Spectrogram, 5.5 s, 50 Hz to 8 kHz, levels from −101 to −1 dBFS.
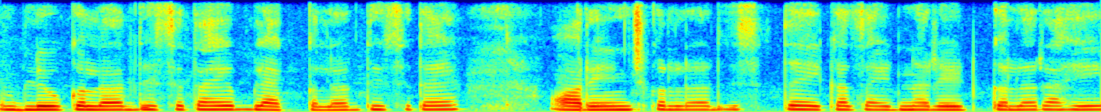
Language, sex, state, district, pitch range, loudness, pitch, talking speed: Marathi, female, Maharashtra, Pune, 245-260 Hz, -16 LUFS, 255 Hz, 195 wpm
